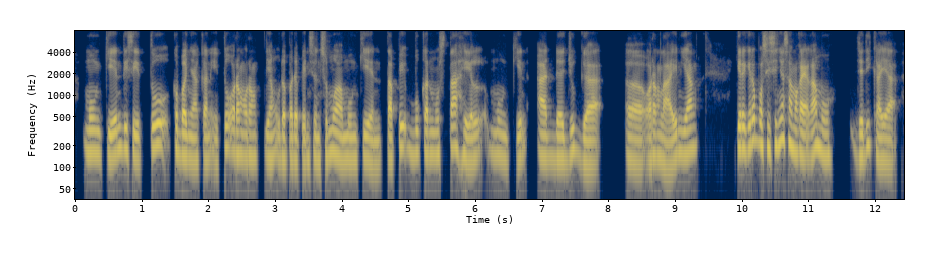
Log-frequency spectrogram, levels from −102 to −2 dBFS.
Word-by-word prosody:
mungkin 160 -1 0
di - - +4
situ, 180 +8 +1
kebanyakan 140 -5 +2
itu, 120 +10 -3
orang-orang 145 -3 +1
yang 140 0 0
udah - - +2
pada 135 -1 +3
pensiun 130 +1 -3
semua, 150 0 +1
mungkin. 130 -3 -2
Tapi, 185 +8 +2
bukan 155 -1 -1
mustahil, 155 -3 0
mungkin 140 -3 -5 0.2
ada 140 -1 +2
juga, 130 -6 0 0.4
eee, 125 -3 +1
orang 140 +3 +1
lain 110 +6 +2
yang 165 +2 +3 0.7
kira-kira 185 +5 +5
posisinya 200 +2 +1
sama, 200 -8 +2
kayak 145 -2 +5
kamu. 150 -6 +2 0.3
Jadi 150 +4 -1
kayak, 130 -4 +1
145 Hz, 140 wpm, -22 LUFS, 130-165 Hz, 0.7 s, kira-kira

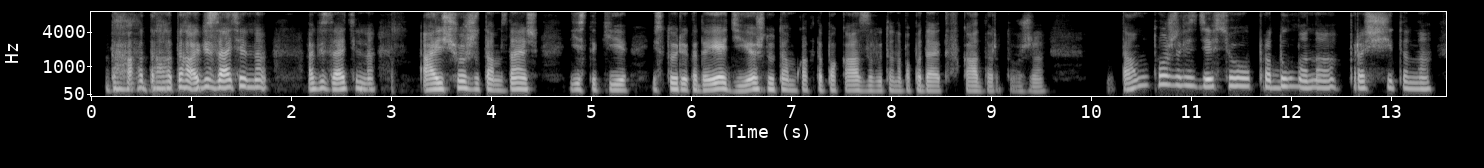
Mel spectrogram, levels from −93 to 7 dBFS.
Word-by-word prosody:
Да, 175 -3 -3
да, 195 -1 -1
да, 220 0 +3
обязательно 220 0 +4 0.4
обязательно. 175 -1 +1 0.4
А 160 +2 +5
ещё 185 +4 +4
же 170 -2 -2
там, 155 -3 -1
знаешь, 170 +4 +2 0.3
есть 160 -1 -4
такие 150 -1 -4 0.2
истории, 160 0 +1
когда 150 -1 -2
и 155 - +6
одежду, 165 +1 +5
там, 155 -3 -4
как-то 145 -2 -6
показывают, 140 -1 -4
она 130 -2 -8
попадает 130 -1 -3
в - - -19
кадр 130 -1 -5
тоже. 120 0 -13 0.7
Там 205 - -3
тоже 295 -2 0
везде 250 -3 +2
всё 255 0 +1
продумано, 215 -2 -2
просчитано. 195 -3 -3
170 Hz, 135 wpm, -23 LUFS, 150-210 Hz, 0.7 s, и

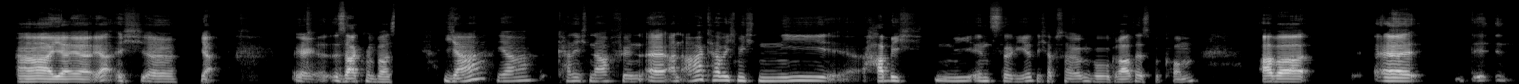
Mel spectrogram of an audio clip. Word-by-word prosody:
Ah 130 0 +6
ja, 125 0 +6
ja, 120 -1 +4
ja, - - +1
ich, - - -9
äh 130 -1 -2 0.2
ja. - - -3 0.7
Äh, - - -4
sagt 140 0 +3
mir 140 -3 -8
was. 120 -1 -2 0.5
Ja, 190 - 0
ja, 170 +4 -6 0.2
kann 155 +1 -10
ich 160 0 -10
nachfühlen. 145 -2 -6
Äh, - - -8
an 155 +1 +3
ARC 215 +1 -2
habe 195 -1 +2
ich 190 +1 -5
mich 170 -1 -5
nie 170 +3 -3 0.3
habe 160 +2 +1
ich 165 0 -9
nie 165 -3 -8
installiert. 160 -1 -7
Ich 140 0 -15
habe 135 - -9
es - - -18
mal 140 -3 -8
irgendwo 130 -2 -6
gratis 125 +1 -1
bekommen. 145 +9 -12 0.6
Aber, 130 -1 +6 0.6
äh, 160 -1 +7 0.4
d 355 +1 -10
d 195 -1 -17
155 Hz, 150 wpm, -21 LUFS, 135-170 Hz, 0.7 s, äh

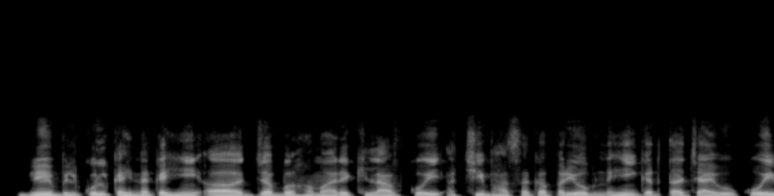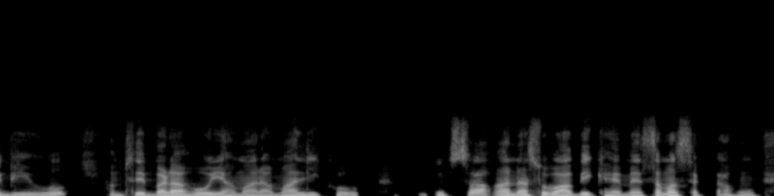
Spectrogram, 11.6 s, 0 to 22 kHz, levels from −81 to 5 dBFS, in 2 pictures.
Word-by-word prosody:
जी, 140 +2 +4
बिल्कुल 130 +1 +1
कहीं 140 0 +4
न 140 +1 +2
कहीं 140 +1 +3
अ, 115 0 +4
जब 130 0 +2
हमारे 115 +1 0
ख़िलाफ़ 115 0 -1
कोई 125 0 +2
अच्छी 135 +5 -3
भाषा 120 +2 -3
का 130 +1 0
प्रयोग 120 +1 +2
नहीं 130 +6 0
करता 120 -1 -1
चाहे 115 -2 0
वो 115 -1 0
कोई 125 +3 +4
भी 115 - -3
हो, 145 - -2 0.3
हमसे 120 +2 -2
बड़ा 125 +1 +5
हो 120 0 0
या 115 -1 0
हमारा 105 -1 -4
मालिक 130 +1 -2
हो, 120 - -4 0.7
गुस्सा 145 +11 -1 0.2
आना 155 +4 +3
स्वाभाविक 115 -8 +1
है, 110 -3 -1
मैं 115 +2 -2
समझ 150 +3 +1
सकता 100 -4 -10
हूँ। 100 0 -7
120 Hz, 185 wpm, -25 LUFS, 115-135 Hz, 0.7 s, बड़ा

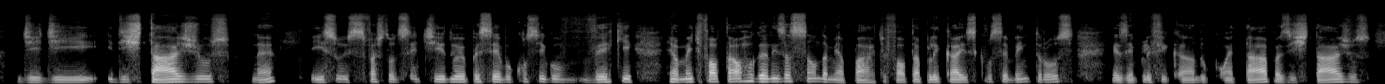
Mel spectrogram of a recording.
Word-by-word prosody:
de 105 0 -5
de 105 +1 -4
de 120 -2 -6
estágios, 125 +2 +5 0.2
né, 110 +7 -3 0.3
isso 115 +3 0
isso 125 - +1
faz 120 -1 -1
todo - - -6
sentido, 125 0 -1
eu 120 - +2
percebo 120 0 +1
eu - - -7
consigo 130 -1 -3
ver 110 +1 -3
que, 130 -1 0 0.4
realmente, 125 +1 +1
falta 135 0 +4
organização 140 -1 +2
da 130 -2 0
minha 110 -3 -3
parte, 100 0 -2
falta 105 +2 -1
aplicar 110 0 +1
isso 110 - 0
que - - -21
você 125 0 -3
bem 120 +5 -5
trouxe, 125 0 -3 0.4
exemplificando 105 +1 -4
com 100 - -7
etapas, 105 +2 +1
estágios, 115 +4 +1
115 Hz, 145 wpm, -24 LUFS, 105-125 Hz, 0.4 s, estágios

